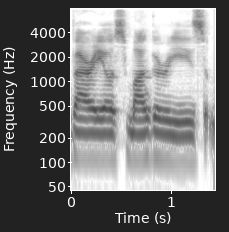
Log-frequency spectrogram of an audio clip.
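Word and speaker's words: Barrios Mangoré: And you've just heard Lyra Carmer perform Augustine Barrios Mongeri's Mazurka Appassionata. And did I pronounce that correctly? – Yes, yes, you got perfect.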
